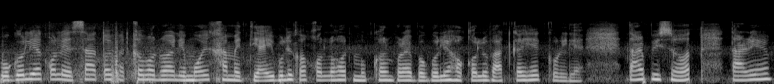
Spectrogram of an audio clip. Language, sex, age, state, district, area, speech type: Assamese, female, 18-30, Assam, Udalguri, urban, spontaneous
